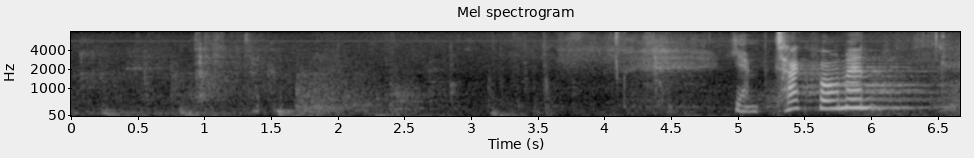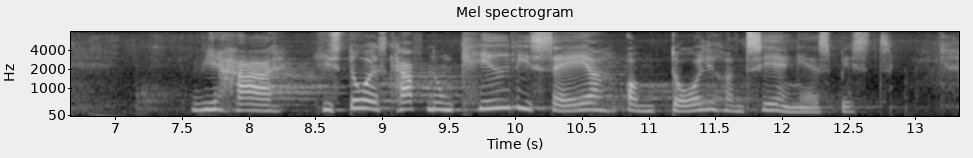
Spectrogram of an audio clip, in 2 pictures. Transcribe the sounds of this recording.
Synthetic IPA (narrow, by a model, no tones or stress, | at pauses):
jæt͡sʰɑ̈ɡ̥fɒːmæn̰ | ʋihɑ̈hisd̥o̝ɐ̰isɡ̥hɑ̈fd̥no̝ːn̩kʰe̝ːð̞ˠəliəsɛːɪɐɒ̽md̥ɒːliɦɒ̽nt͡sʰe̝ɐ̰eŋææɐsb̥esd̥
